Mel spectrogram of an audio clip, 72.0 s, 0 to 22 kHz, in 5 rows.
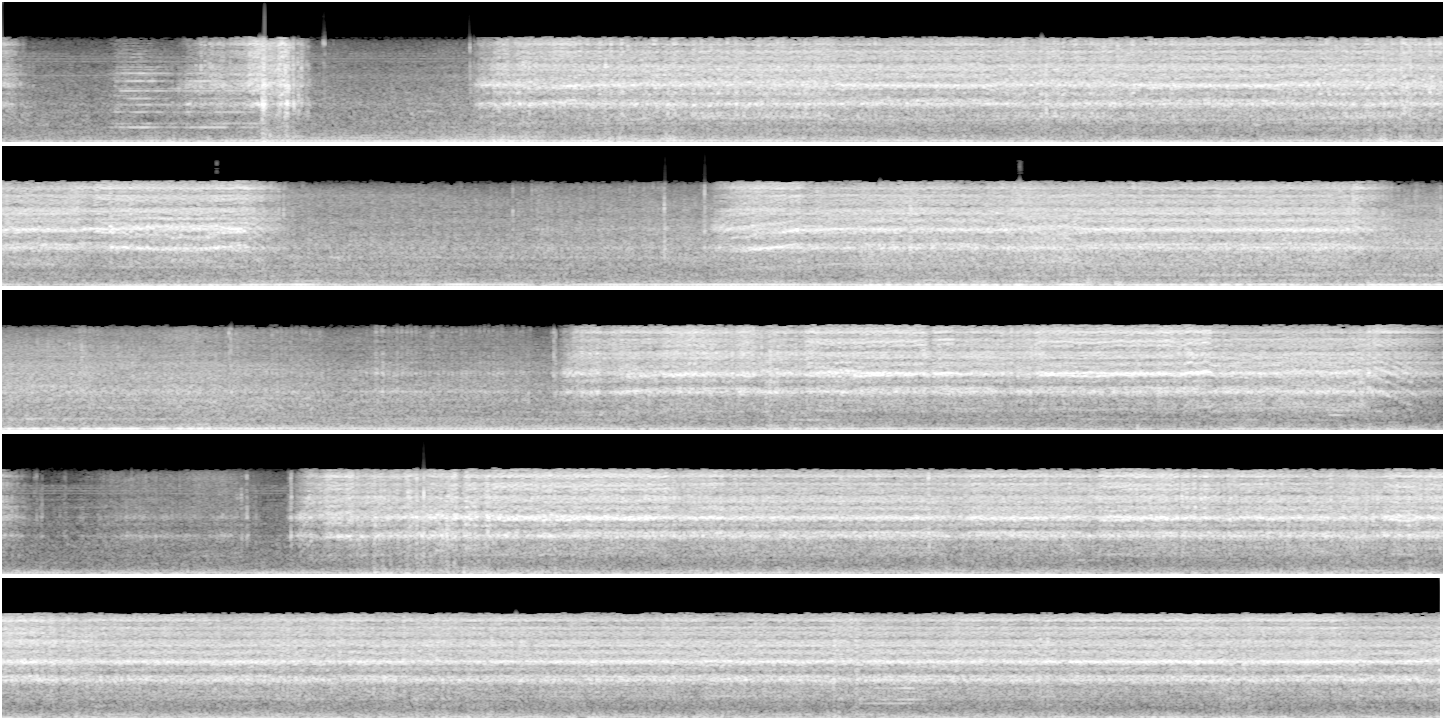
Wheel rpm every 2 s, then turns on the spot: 10, 10, 70, 160, 160, 160, 160, 160, 90, 10, 30, 150, 160, 160, 20, 20, 20, 110, 160, 160, 160, 50, 10, 110, 160, 160, 160, 160, 160, 160, 160, 160, 160, 160, 160, 160.
18-20 30-34 42-46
